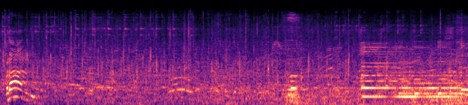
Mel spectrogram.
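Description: Crowd noise with scattered voices at a live outdoor concert, with a short shout at the start. About five seconds in, the band comes in with steady held instrument notes and the music grows louder.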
